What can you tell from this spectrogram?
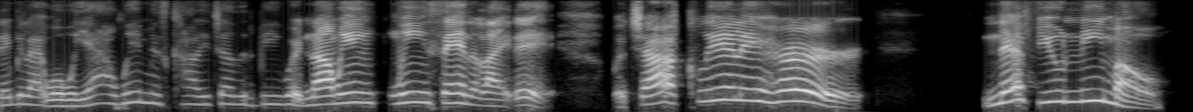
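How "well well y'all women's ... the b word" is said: man's self-justifying, hedging, stalling delivery. Mocking how men justify using a word: imitating men justifying themselves. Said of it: "men try to justify ... they be like".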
